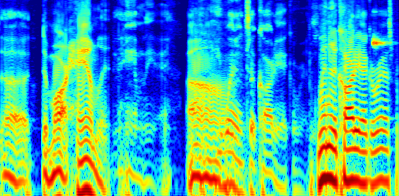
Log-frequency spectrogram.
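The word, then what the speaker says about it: Damar Hamlin: oh I took it and I said his name wrong I said his name was Harmon it's uh Demar Hamlet he went into cardiac arrest winning the cardiac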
